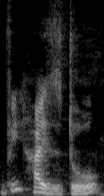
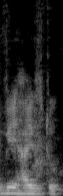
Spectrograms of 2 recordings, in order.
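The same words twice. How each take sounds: First: The voice rises on du like a question. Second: The voice stays flat like a normal statement.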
